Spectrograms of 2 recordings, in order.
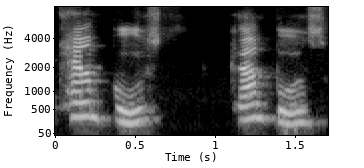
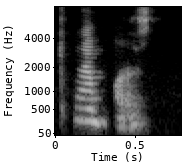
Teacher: we've got that schwa sound for the u vowel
